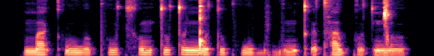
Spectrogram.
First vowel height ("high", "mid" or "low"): low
